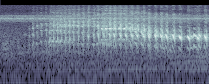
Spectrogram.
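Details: A Sumatran laughingthrush, one of two pairs held in rehabilitation cages before release, gives a fast, rattling chatter of harsh, high notes, about a dozen a second, growing louder over two seconds.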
